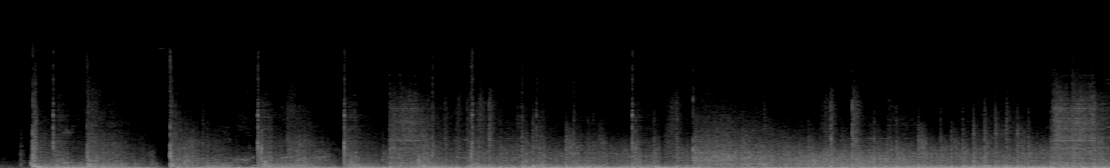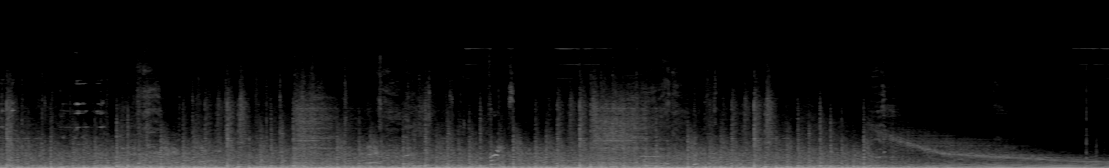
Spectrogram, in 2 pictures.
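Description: Action-scene soundtrack: a music score mixed with gunfire and booms from an armed assault. It bursts in loudly just after a brief hush and runs dense and continuous.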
